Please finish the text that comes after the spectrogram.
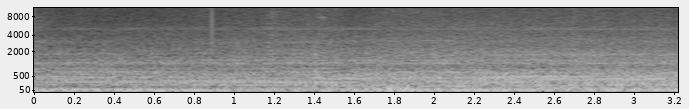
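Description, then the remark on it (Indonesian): Motorcycle engines rumble steadily outside at night, a continuous low drone with slight swells as the bikes pass. No one speaks. “Malam-malam suka banyak suara motor tau.”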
